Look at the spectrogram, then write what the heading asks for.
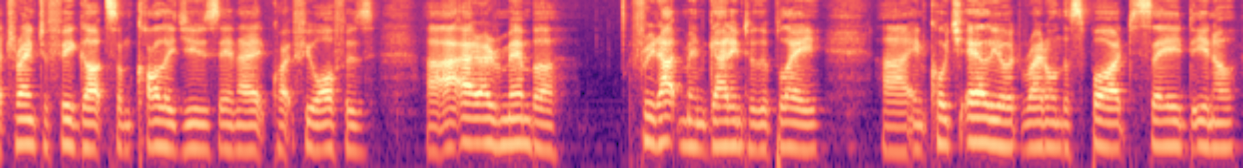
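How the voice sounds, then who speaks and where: A man's voice: medium pitch, steady tone, measured pace, smooth. A man in his thirties from Zimbabwe, with a Zimbabwean accent, talking earnestly and gratefully as a guest on a podcast. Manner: earnest, grateful, joking at times. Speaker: sales team guest. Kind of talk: casual podcast interview.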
